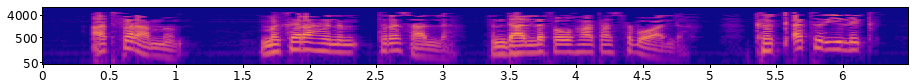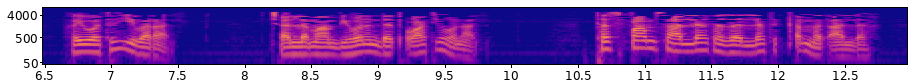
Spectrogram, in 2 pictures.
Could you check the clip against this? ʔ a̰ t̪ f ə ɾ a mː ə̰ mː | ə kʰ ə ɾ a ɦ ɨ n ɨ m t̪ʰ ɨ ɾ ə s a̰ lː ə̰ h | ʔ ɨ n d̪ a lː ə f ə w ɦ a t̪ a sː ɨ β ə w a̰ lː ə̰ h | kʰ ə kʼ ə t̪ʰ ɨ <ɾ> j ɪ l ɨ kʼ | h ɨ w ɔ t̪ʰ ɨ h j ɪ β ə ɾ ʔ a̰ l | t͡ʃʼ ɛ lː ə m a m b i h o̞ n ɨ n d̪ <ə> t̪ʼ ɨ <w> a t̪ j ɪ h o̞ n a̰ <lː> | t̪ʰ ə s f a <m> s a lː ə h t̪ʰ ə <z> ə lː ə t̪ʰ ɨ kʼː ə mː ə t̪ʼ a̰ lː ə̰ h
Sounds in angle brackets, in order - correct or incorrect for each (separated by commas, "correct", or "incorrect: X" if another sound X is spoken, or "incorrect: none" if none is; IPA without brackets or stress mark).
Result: correct, correct, correct, incorrect: l, correct, correct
